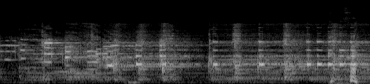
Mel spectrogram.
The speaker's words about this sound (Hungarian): csak a csengő hangomat megmutatnám nektek, hogy vajon ki az, aki felismeri.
